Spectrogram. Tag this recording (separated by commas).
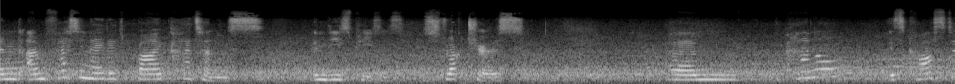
Speech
